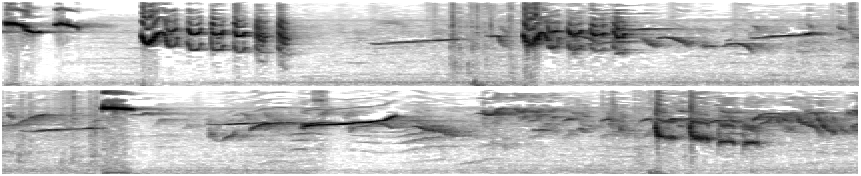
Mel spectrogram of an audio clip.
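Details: Oriental magpie-robin lure song meant to provoke rival birds: scattered thin rising whistles and bursts of scratchy chattering, somewhat quieter, over a steady low hum.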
